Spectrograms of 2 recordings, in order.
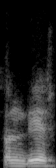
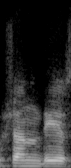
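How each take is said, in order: First: Said in the usual way. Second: First sound of संदेश turned into "sh"; स की जगह श. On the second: Shown as a demonstration. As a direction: open संदेश with "sh" instead of "s". (संदेश के शुरू में श की ध्वनि) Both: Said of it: "स को श बोल देते हैं".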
